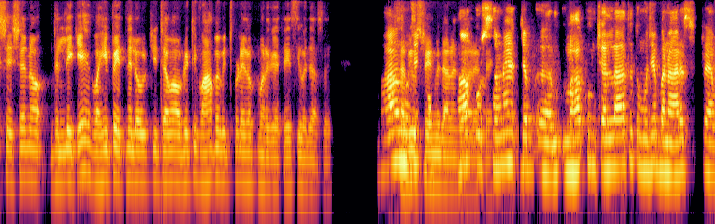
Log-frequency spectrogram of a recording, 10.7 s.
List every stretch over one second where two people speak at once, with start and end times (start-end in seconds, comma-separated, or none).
none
